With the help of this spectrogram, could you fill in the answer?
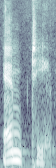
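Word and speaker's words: empty: তাই আমরা বলি সাল ওয়ার্ড হাফ মানে অর্ধ এমটি এই এমটিতে বি এর উচ্চারণ হয় না এটাও একটা সাল ওয়ার্ড শূন্য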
